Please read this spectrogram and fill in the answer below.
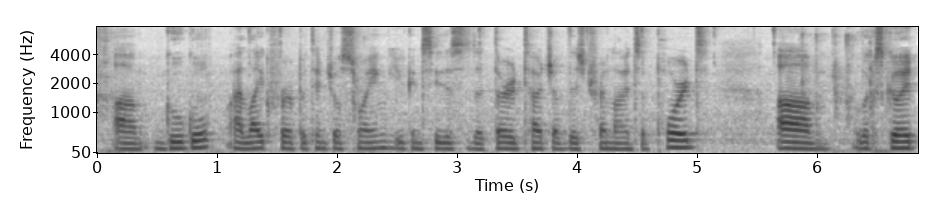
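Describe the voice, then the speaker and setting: A soft-spoken man talks at a moderate pace in a fairly high pitch, his intonation monotone and flat. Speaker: stock trading streamer. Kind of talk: live stream market breakdown. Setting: livestream. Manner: low energy.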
